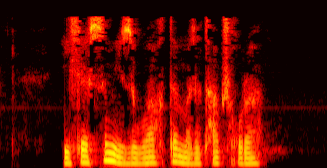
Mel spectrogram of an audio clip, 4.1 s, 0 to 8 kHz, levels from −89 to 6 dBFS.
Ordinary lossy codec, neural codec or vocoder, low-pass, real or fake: MP3, 24 kbps; none; 7.2 kHz; real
